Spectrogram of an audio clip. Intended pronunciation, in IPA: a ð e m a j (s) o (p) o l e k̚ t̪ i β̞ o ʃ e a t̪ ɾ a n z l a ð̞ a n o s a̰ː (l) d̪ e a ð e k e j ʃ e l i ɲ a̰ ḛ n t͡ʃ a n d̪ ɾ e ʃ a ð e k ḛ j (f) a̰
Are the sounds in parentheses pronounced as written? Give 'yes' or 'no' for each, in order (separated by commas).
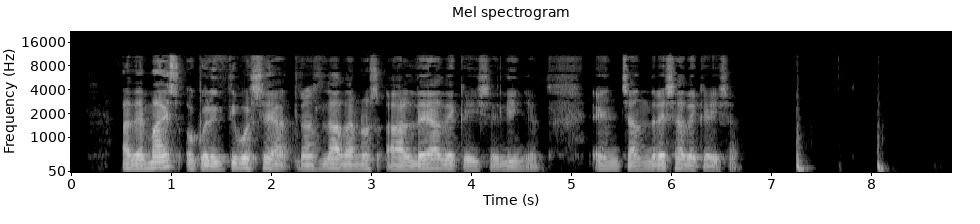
yes, no, yes, no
